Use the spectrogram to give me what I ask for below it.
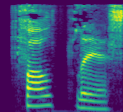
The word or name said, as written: faultlessness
